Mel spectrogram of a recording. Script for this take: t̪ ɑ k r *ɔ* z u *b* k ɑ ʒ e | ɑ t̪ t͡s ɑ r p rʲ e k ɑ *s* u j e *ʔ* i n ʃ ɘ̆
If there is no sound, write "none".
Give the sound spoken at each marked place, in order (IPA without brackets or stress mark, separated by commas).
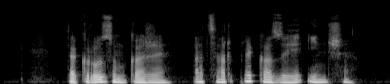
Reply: o, m, z, ʔ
